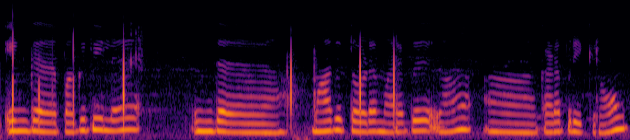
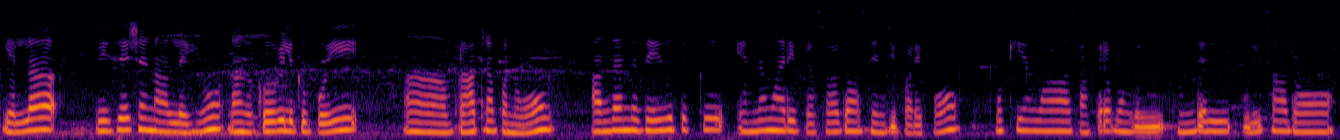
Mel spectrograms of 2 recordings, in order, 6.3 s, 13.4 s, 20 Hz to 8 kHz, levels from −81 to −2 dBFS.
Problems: background sounds at intervals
